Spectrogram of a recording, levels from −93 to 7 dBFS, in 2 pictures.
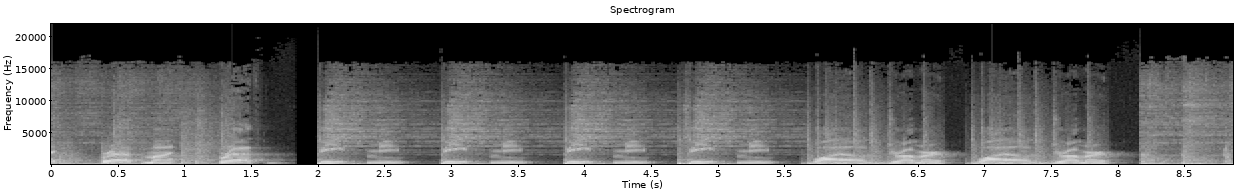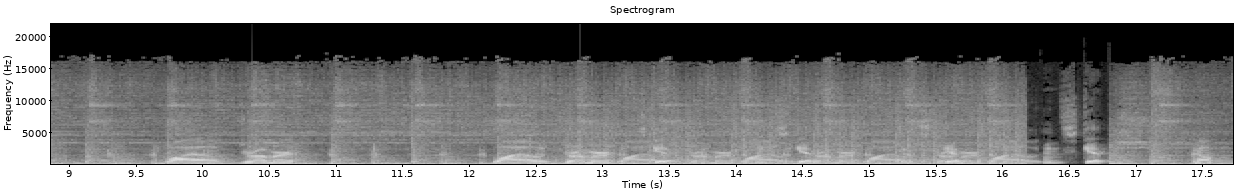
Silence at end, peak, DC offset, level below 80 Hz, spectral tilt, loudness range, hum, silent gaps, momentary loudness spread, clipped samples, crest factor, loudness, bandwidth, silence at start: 0 s; 0 dBFS; under 0.1%; -28 dBFS; -4.5 dB/octave; 2 LU; none; none; 8 LU; under 0.1%; 14 dB; -15 LUFS; 17.5 kHz; 0 s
